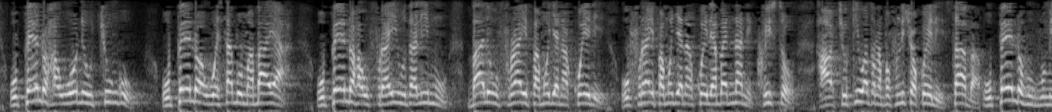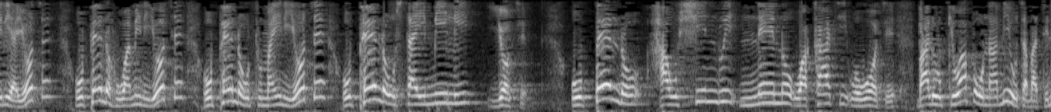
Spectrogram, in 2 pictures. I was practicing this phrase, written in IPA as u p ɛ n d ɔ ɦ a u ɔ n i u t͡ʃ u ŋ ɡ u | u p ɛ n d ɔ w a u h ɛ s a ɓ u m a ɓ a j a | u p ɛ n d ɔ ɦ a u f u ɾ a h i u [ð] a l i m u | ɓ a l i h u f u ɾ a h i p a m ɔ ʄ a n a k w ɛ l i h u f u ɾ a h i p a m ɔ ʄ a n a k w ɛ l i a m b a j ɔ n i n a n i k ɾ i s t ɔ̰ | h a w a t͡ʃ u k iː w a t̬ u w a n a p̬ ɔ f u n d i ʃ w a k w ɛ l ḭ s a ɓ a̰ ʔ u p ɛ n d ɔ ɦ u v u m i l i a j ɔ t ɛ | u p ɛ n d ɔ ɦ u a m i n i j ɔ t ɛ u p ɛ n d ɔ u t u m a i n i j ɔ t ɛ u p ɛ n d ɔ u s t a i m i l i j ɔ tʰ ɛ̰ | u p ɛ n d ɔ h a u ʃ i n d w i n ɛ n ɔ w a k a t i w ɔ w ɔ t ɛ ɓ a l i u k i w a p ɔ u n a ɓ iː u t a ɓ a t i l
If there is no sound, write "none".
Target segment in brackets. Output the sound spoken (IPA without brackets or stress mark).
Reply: ð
